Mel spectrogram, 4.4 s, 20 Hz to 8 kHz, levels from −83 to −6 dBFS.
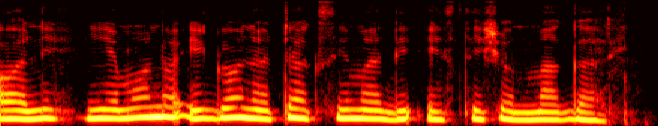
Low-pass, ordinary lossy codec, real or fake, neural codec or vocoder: none; none; fake; codec, 16 kHz, 16 kbps, FunCodec, trained on Chinese and English, 50 frames a second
